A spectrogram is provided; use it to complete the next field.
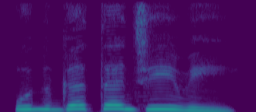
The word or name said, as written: ಉದ್ಗತಜೀವಿ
